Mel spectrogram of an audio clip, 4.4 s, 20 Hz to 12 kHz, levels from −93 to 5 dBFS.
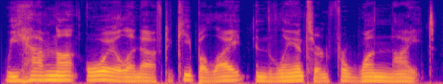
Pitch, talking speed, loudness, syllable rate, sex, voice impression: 115 Hz, 205 wpm, -16 LUFS, 4.3 syllables/s, male, masculine, adult-like, tensed, powerful, slightly muffled, raspy, intellectual, mature, friendly, wild, lively, slightly strict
